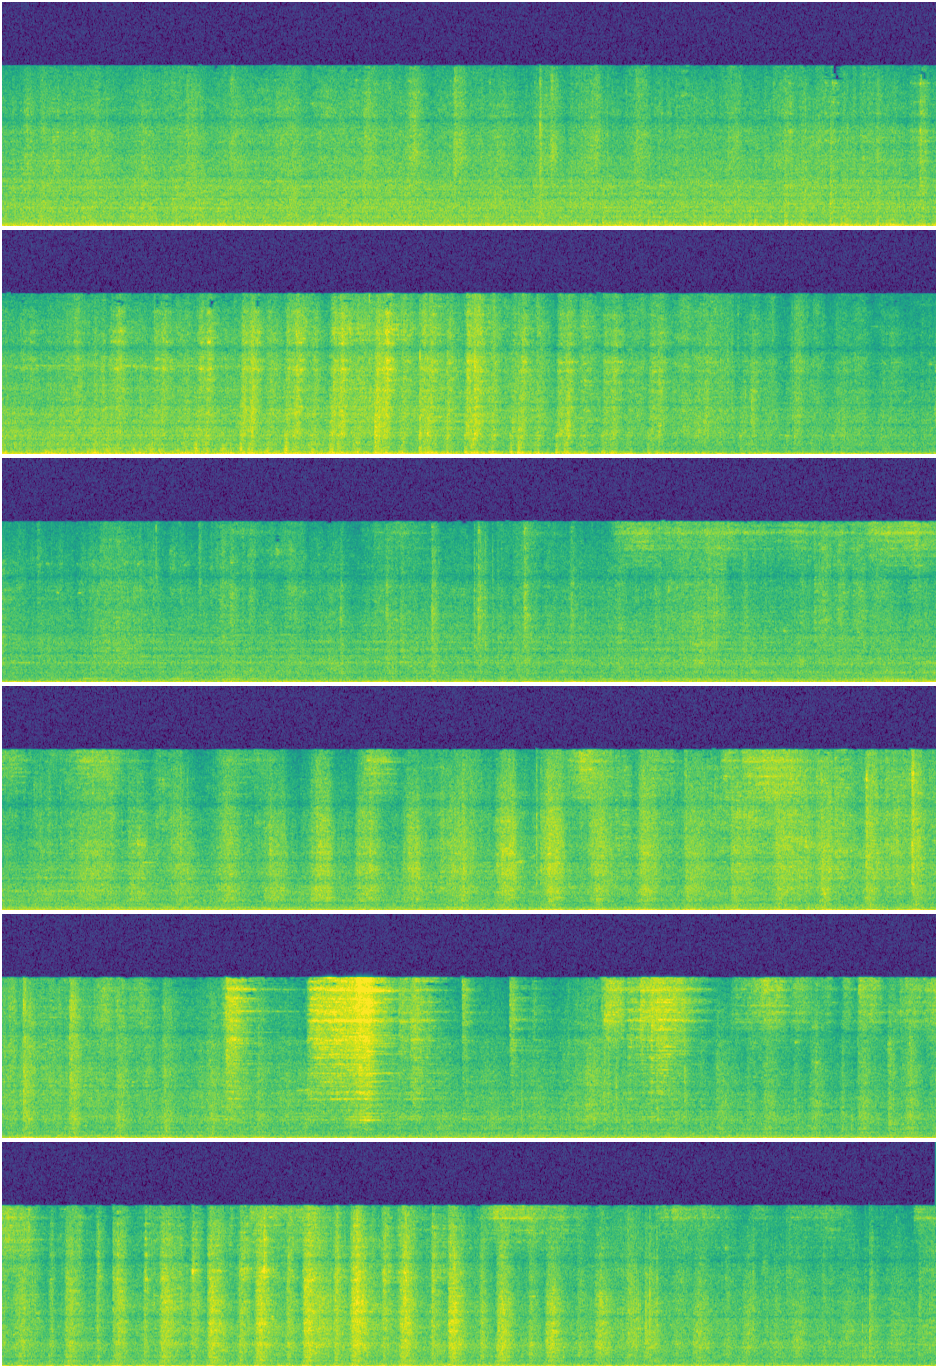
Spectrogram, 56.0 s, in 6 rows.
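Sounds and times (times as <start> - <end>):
wheels clacking over rail joints: 0.0 - 18.0, 20.3 - 56.0
freight train rumbling past: 0.0 - 56.0.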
